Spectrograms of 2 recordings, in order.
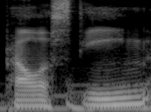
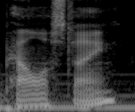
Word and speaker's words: Palestine: in East Palestine right I am pronouncing it correct Palestine Ohio it's not Palestine the national Transportation safety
